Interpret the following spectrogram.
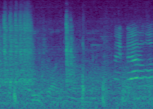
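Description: Several high-pitched voices shouting and calling out, overlapping, as girls' softball team chatter, with one short sharp click about a second in.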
